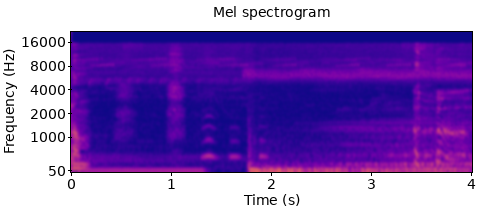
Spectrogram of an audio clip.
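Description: Insects chirring: a steady high drone that starts suddenly a little under halfway in, over a low rumble.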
